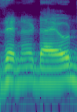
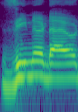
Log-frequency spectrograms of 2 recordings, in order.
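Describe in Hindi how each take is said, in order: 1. पहला स्वर छोटी 'e' की आवाज़ है। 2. पहला स्वर लंबी 'ee' की आवाज़ है। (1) "जो भी आप इसे प्रोनाउंस करें" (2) "जो भी आप इसे प्रोनाउंस करें"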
